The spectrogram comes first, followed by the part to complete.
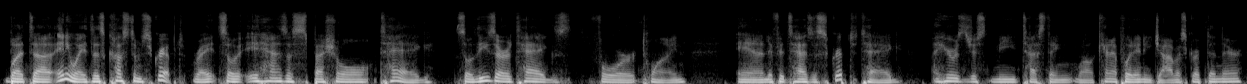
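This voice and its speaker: A man giving an informal software demo, halting and tangential as he thinks aloud in casual talk. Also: mid-range voice, no echo. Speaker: podcast panelist demonstrating software.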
